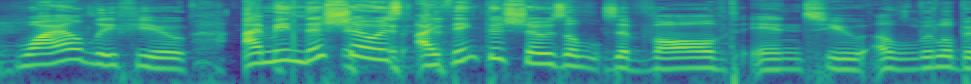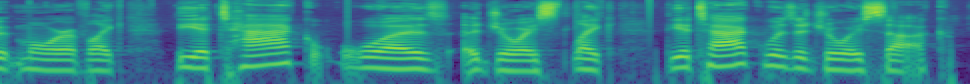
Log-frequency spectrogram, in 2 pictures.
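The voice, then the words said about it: American-sounding accent. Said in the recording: “You grew up in Coventry, so you are UK born, and then, you know, despite the accent, you've lived in obviously America for many, many years.”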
